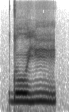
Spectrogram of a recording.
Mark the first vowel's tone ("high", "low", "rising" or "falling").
low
